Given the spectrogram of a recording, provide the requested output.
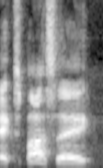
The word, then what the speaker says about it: Exposé: and watching lost season three episode 14 expose expose you're 100 correct on that pronunciation yes i'm not even going to argue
